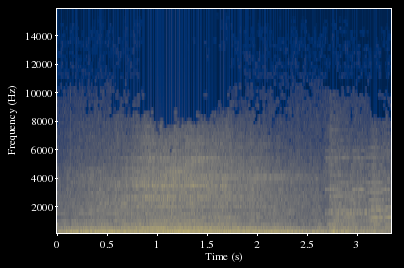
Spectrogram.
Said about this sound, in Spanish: Muy alto, el sonido de un gran pájaro metálico acercándose le obligó a agazaparse contra la tierra húmeda. El ruido más penetrante que el trueno lo hizo estremecer todo, pero nada ocurrió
